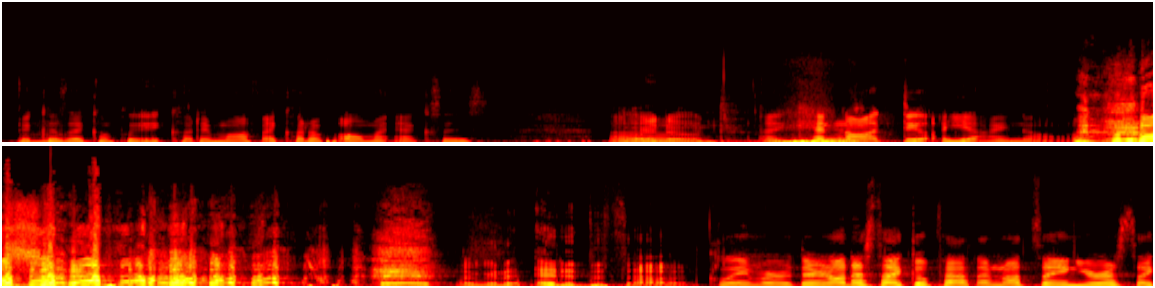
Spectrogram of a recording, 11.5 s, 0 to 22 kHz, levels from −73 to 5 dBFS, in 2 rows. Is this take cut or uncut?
cut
